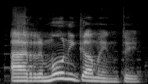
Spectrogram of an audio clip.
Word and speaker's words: armónicamente: Armónicamente. La sílaba tónica es mo y lleva tilde porque está antes de la antepenúltima.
